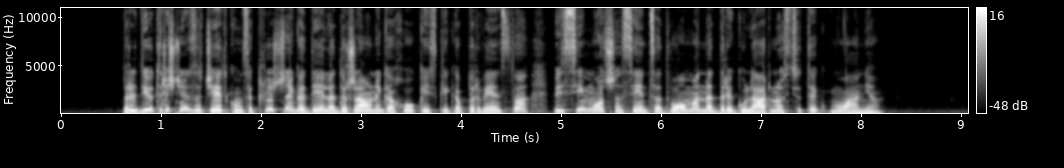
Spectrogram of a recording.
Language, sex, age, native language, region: Slovenian, female, 50-59, Slovenian, Coastal Karst region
